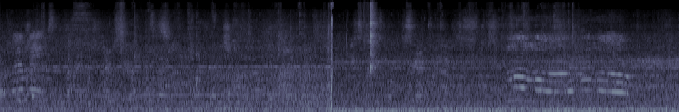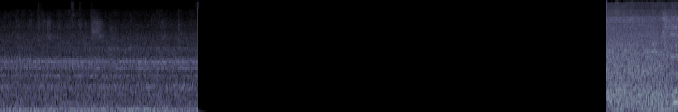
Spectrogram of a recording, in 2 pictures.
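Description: A London Underground tube train rumbles steadily for about thirteen seconds, with a brief squealing, wavering wheel screech partway through. Indistinct voices may sit in the mix, then the sound cuts to near silence before the rumble returns.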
